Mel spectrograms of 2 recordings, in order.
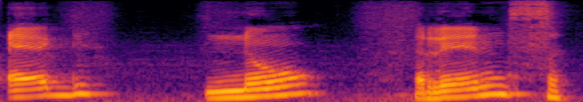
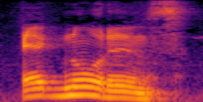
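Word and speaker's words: ignorance: Then I जी को एग पढ़ते हैं, क्या एग नो रेंस, एग्नोरेंस क्या पढ़ते हैं, एग्नोरेंस।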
